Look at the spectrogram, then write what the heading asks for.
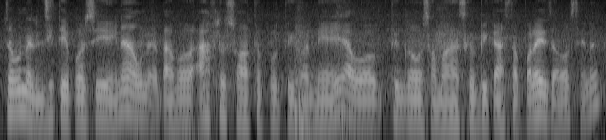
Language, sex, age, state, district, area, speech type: Nepali, male, 18-30, West Bengal, Darjeeling, rural, spontaneous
